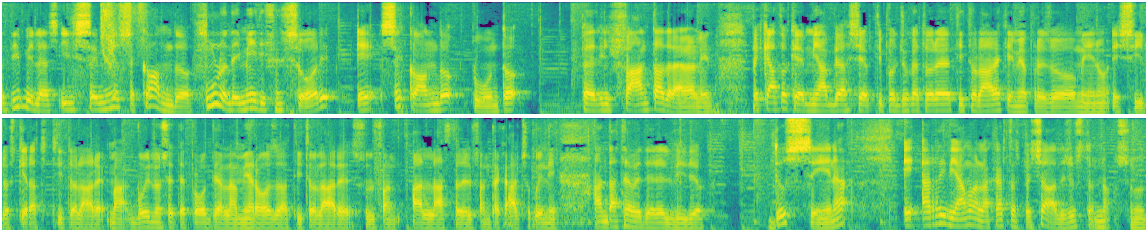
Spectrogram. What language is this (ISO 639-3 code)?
ita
